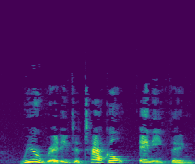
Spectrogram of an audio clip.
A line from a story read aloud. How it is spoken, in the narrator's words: declared Christian eagerly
